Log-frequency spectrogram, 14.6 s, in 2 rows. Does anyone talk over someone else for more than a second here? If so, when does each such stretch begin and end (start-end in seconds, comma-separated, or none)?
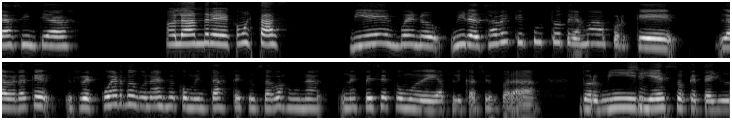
none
